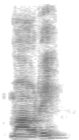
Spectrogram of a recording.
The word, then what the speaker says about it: Māori: And so he said, what does the word, so there's 3 syllables in the word Māori, ma, ao, and ori.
